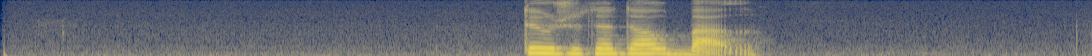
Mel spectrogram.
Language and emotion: Russian, angry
